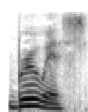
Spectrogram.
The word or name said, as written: brewis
